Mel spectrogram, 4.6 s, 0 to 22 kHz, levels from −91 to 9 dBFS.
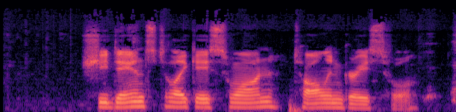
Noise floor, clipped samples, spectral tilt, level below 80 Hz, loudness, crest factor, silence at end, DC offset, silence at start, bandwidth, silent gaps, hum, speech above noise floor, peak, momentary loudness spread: -59 dBFS; under 0.1%; -4 dB/octave; -48 dBFS; -19 LUFS; 20 dB; 0 s; under 0.1%; 0.85 s; 15.5 kHz; none; none; 40 dB; -2 dBFS; 13 LU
